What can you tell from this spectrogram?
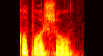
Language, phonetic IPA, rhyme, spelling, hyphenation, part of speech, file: Hungarian, [ˈkoporʃoː], -ʃoː, koporsó, ko‧por‧só, noun, Hu-koporsó.ogg
- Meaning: coffin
